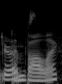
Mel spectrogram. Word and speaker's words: embolic: So not to go into too much detail, but I have heard of thrombotic and embolic. Am I saying that right? Yeah, you're saying it, embolic.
